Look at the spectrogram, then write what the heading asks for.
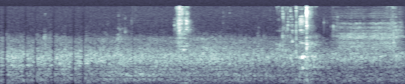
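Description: Someone swigs liqueur straight from a bottle: quiet, wet gulping and squishy mouth sounds over a steady hiss, with a brief sharper slurp near the end and no talking.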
